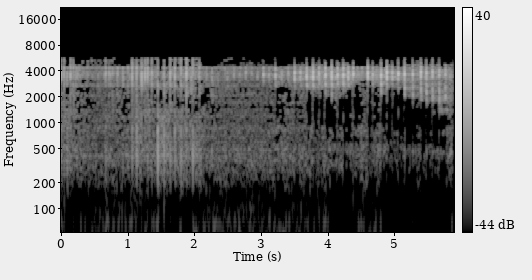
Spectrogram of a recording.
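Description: Rapid, regular high calls of a Daubenton's bat, a bat that flies along water, crackle as clicks through a bat detector, quickening into a dense pattering stream of short dry ticks with a faint hiss beneath, sharper and higher-pitched than a slow tapping.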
